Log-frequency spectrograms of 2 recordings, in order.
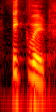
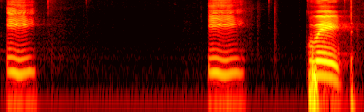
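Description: First: Said in the usual way. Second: "ई", long pause, then a stretched "क्वेट"; "equate" split wide, landing firmly on "क्वेट"; syllables drawn apart. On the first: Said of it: "मैंने एक शब्द लिया यहाँ पर equate". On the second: Shown as a demonstration. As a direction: say "equate" very slowly in two parts, "ई ... क्वेट". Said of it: "equate को pronounce करूंगा तो मैं कहूंगा".

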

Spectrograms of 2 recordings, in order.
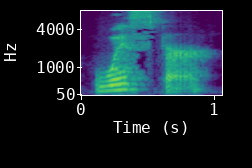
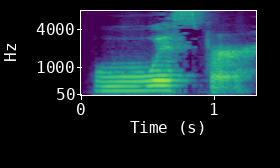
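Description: First: Said in the usual way. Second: "whisper" with a long, level oo glide at the start; stretched wh sound. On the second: Shown as a demonstration. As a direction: hold the "wh" of "whisper", then say the rest. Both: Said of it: "They all have the, the woo sound".

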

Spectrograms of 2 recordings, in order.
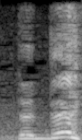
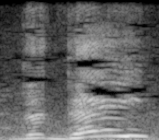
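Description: First: Breathy laugh through the words The day. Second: Said in the usual way. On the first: Real, not acted. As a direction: giggle out "The day" mid-laugh.

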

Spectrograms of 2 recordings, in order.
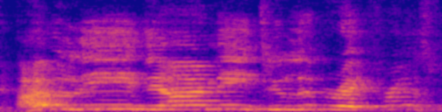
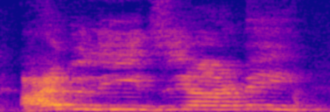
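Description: First: Mock grand declaration. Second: Put-on higher, lightly French-accented pronouncement; hint of French general. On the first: French general insisting to Eisenhower, hammed-up French proclamation. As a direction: proclaim it like a liberator. Giraud repeats demand louder. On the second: French general telling Eisenhower he leads, light French accent. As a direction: state it grandly as his right. Giraud demands command.

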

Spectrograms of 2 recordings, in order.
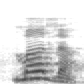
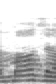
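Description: First: "Mother" with an ah-to-uh first vowel; correct A-like vowel. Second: "mother" with an open aw vowel; mispronounced O vowel. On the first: Teacher modelling for students, "Mother" with an uh vowel. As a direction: say "Mother" as MUH-ther, higher and falling. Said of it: "phát âm chữ A hoặc là qua chữ ớ một chút xíu". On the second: Teacher showing many students' mistake, "mother" with an aw vowel. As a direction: say "mother" wrongly as maw-ther. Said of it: "Rất nhiều bạn đọc là mother là sai nhé". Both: Shown as a demonstration.

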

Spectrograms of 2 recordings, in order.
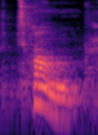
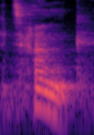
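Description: First: Tank said as tonk, with an o sound. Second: Tank said with a flat a as in cat. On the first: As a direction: say tonk, rounded o. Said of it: "I don't say tonk". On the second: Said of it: "I say tank". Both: Shown as a demonstration.

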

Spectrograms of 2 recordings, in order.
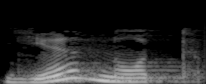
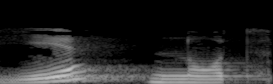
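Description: First: Said in the usual way. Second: "Єнот" in two separate syllables, Є, pause, нот; split into syllables. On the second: Shown as a demonstration. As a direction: break "Єнот" apart: Є... нот. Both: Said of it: "поділ слова".

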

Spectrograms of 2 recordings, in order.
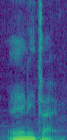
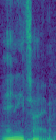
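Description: No difference in how they are said.

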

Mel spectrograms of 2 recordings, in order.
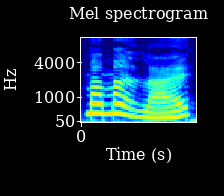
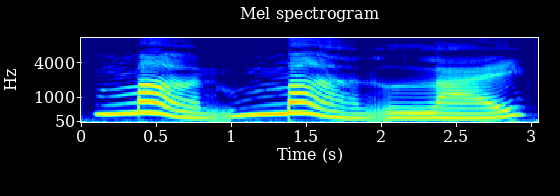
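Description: First: Said in the usual way. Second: Man man lái with a pause after each syllable; slow demonstration. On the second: Shown as a demonstration. Teacher repeats "Man man lái" for learners, slowly. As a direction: stretch and separate Man man lái.

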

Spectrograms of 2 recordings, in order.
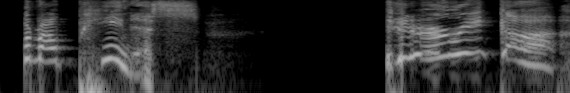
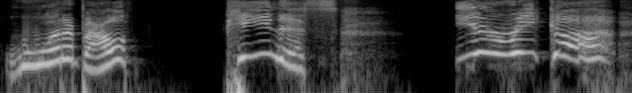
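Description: First: High, breathy anime exclamation; anime character. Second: Imitating an anime character. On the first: Acted. Playing her own clip, anime-style cry. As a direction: announce it like an excited anime hero. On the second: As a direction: echo the clip with a brighter anime lilt. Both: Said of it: "Why did I say it like an anime character?".

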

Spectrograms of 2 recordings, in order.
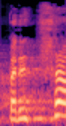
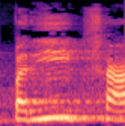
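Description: First: "परीक्षा" with a short i, "pa-rik-sha"; wrong pronunciation. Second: "परीक्षा" with a long "ree"; correct pronunciation. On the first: Teacher asking if it's this, mispronounced. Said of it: "नहीं". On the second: Teacher giving the right word, correctly pronounced. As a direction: stretch the i in "परीक्षा": pa-reek-sha. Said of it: "होता है". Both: Shown as a demonstration.

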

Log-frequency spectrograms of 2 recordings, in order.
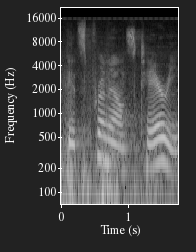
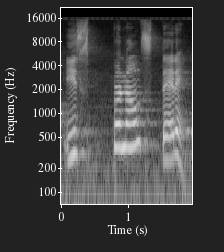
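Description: First: "Terry" lower and slow with an English r; English pronunciation. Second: "Tere" slow with a tapped Spanish r; Spanish pronunciation. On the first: Teacher correcting the child, "Terry" slow and lower. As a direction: insist on "Terry", slow, with an American r. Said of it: "teacher insists on English name". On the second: Girl insisting on her own name, "Tere" with a tapped r. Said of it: "child insists on Spanish name". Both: Retold or imitated.

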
